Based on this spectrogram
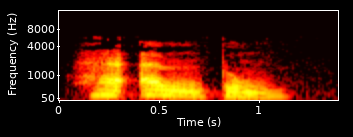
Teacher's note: أول حاجة لورش عن نافع أن هذه اللفظة تقرأ بحذف الألف، فتقرأ هأنتم.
